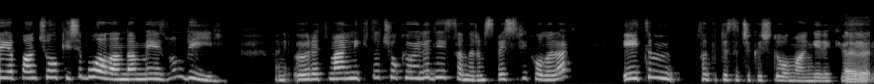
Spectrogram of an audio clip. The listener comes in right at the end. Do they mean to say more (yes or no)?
yes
